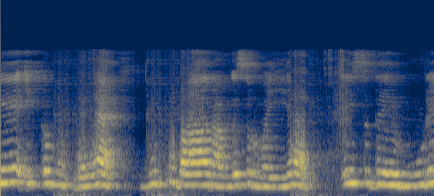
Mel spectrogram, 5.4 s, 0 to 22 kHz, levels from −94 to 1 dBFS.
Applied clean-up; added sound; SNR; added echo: neural separator model SepFormer DNS4.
